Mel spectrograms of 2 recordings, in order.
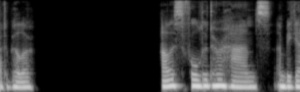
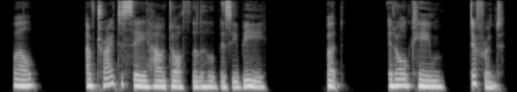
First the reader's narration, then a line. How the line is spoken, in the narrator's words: Alice replied in a very melancholy voice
